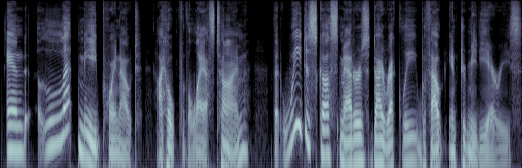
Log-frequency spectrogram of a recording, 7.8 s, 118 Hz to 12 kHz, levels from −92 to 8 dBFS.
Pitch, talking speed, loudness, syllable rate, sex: 125 Hz, 140 wpm, -22 LUFS, 4.0 syllables/s, male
